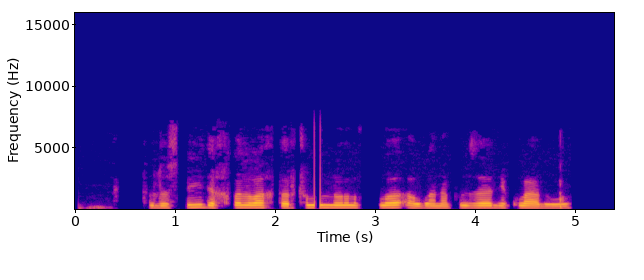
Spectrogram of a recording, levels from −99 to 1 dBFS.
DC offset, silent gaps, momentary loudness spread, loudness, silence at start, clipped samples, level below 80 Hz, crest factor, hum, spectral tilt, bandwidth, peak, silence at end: under 0.1%; 1.05-1.10 s, 2.88-3.04 s; 8 LU; -23 LUFS; 0.75 s; under 0.1%; -62 dBFS; 16 dB; none; -10 dB/octave; 6.6 kHz; -6 dBFS; 0.45 s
